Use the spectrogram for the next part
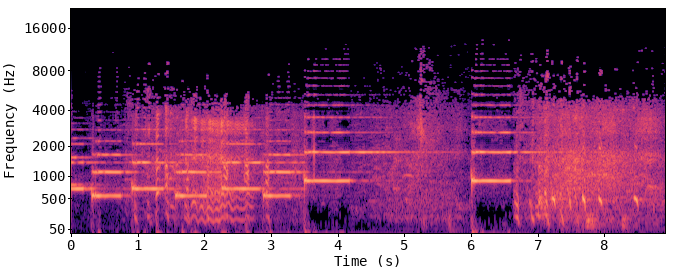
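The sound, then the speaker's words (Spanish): A loud electronic alarm connected to the fire brigade buzzes in repeated harsh tonal bursts, with laughter and chatter from several people mixed in around it. “Esto estaba conectado a los bomberos. Sí, es la alarma sobona.”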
